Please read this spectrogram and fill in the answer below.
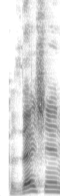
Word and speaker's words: possession: You think that it is position? No, it's not that. Possession is different from position. See, possession, it is like possessive adjectives, possessive pronouns, refers to owning, having something, possession.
